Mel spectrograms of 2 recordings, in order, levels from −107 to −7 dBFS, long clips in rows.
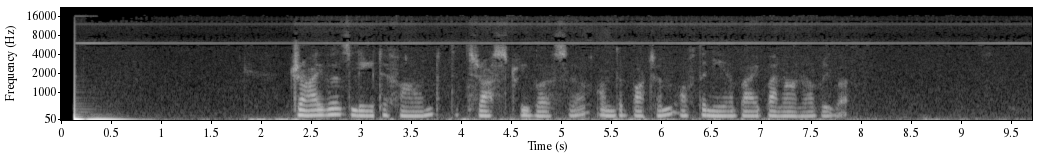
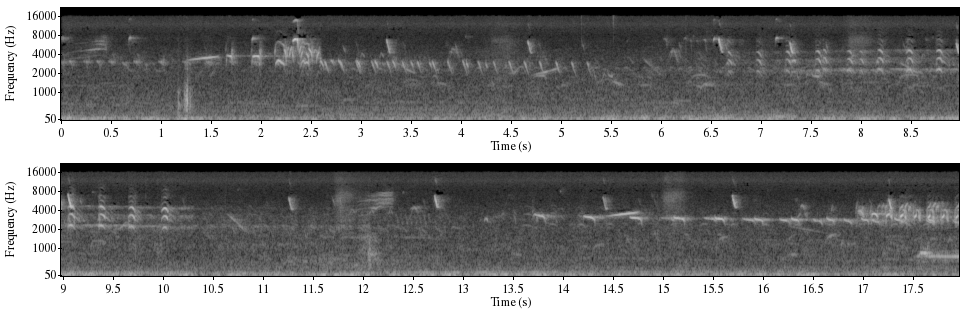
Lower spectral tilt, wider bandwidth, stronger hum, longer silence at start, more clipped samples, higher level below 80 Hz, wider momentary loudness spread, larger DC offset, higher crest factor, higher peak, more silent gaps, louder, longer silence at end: first, -5 dB/octave vs -0.5 dB/octave; second, 13.5 kHz vs 16.5 kHz; neither; about the same, 0.1 s vs 0 s; neither; first, -38 dBFS vs -54 dBFS; about the same, 19 LU vs 18 LU; neither; about the same, 24 dB vs 26 dB; first, -4 dBFS vs -16 dBFS; neither; about the same, -40 LUFS vs -38 LUFS; first, 1.9 s vs 0 s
